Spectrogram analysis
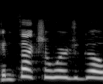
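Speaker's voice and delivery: acted-out, high, frantic, freaked-out panicked cry. Retelling a comic scene where the monster is freaking out: imitating panicked freaking out. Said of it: "freaking out".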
